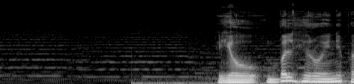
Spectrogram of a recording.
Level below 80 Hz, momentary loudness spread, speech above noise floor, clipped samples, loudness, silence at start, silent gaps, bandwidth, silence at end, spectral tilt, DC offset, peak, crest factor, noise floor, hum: -42 dBFS; 5 LU; 40 dB; under 0.1%; -14 LUFS; 2.15 s; none; 12.5 kHz; 0 s; -8 dB/octave; under 0.1%; -2 dBFS; 16 dB; -52 dBFS; none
